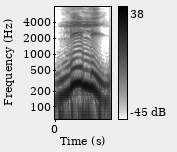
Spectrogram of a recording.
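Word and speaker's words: lily: का ल हो जाएगा और याद रखिए किसी वर्ड्स के अंतिम में यदि वाई आपको दिखता है तो इसका का उच्चारण ई के रूप में करते हैं।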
